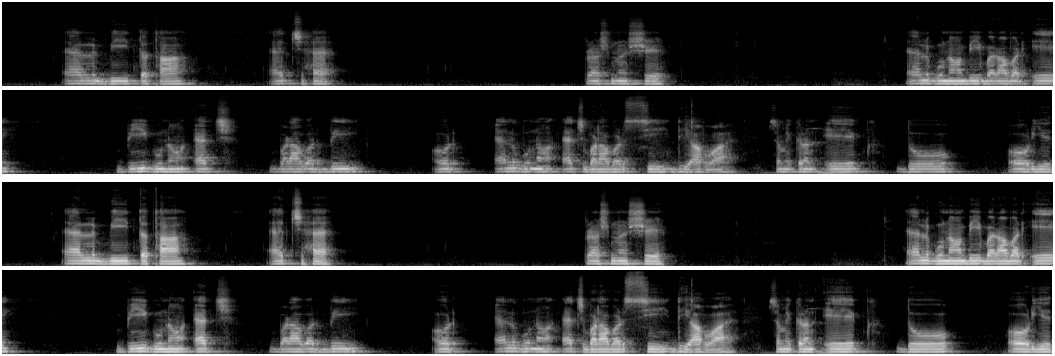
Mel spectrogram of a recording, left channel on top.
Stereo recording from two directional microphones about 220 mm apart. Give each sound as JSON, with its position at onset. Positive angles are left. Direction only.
{"t": 0.6, "sound": "speech", "side_deg": -45}
{"t": 5.8, "sound": "speech", "side_deg": -40}
{"t": 8.8, "sound": "speech", "side_deg": -40}
{"t": 11.7, "sound": "speech", "side_deg": -45}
